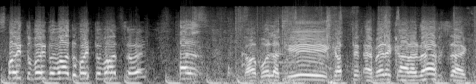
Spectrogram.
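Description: A young man with an Egyptian accent giving excitable live gameplay commentary as a gaming host, shouting at the screen. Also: high-pitched, very fast. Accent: Egyptian Arabic. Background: game music.

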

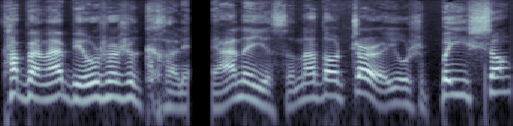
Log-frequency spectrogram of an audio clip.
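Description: A fast-talking man with a somewhat high voice breaks down dialect words for his audience in a relaxed talk to camera, acting out everyday examples with animated character voices. The recording is dry and studio quality.

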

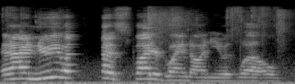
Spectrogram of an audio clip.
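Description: A young adult woman chatting casually while playing a co-op game, excitable one moment and apologetic the next. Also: mid-range voice, a little hiss or hum, rough recording. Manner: excitable and apologetic, quick bursts. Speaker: co-op game player. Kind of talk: casual gaming chat.

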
